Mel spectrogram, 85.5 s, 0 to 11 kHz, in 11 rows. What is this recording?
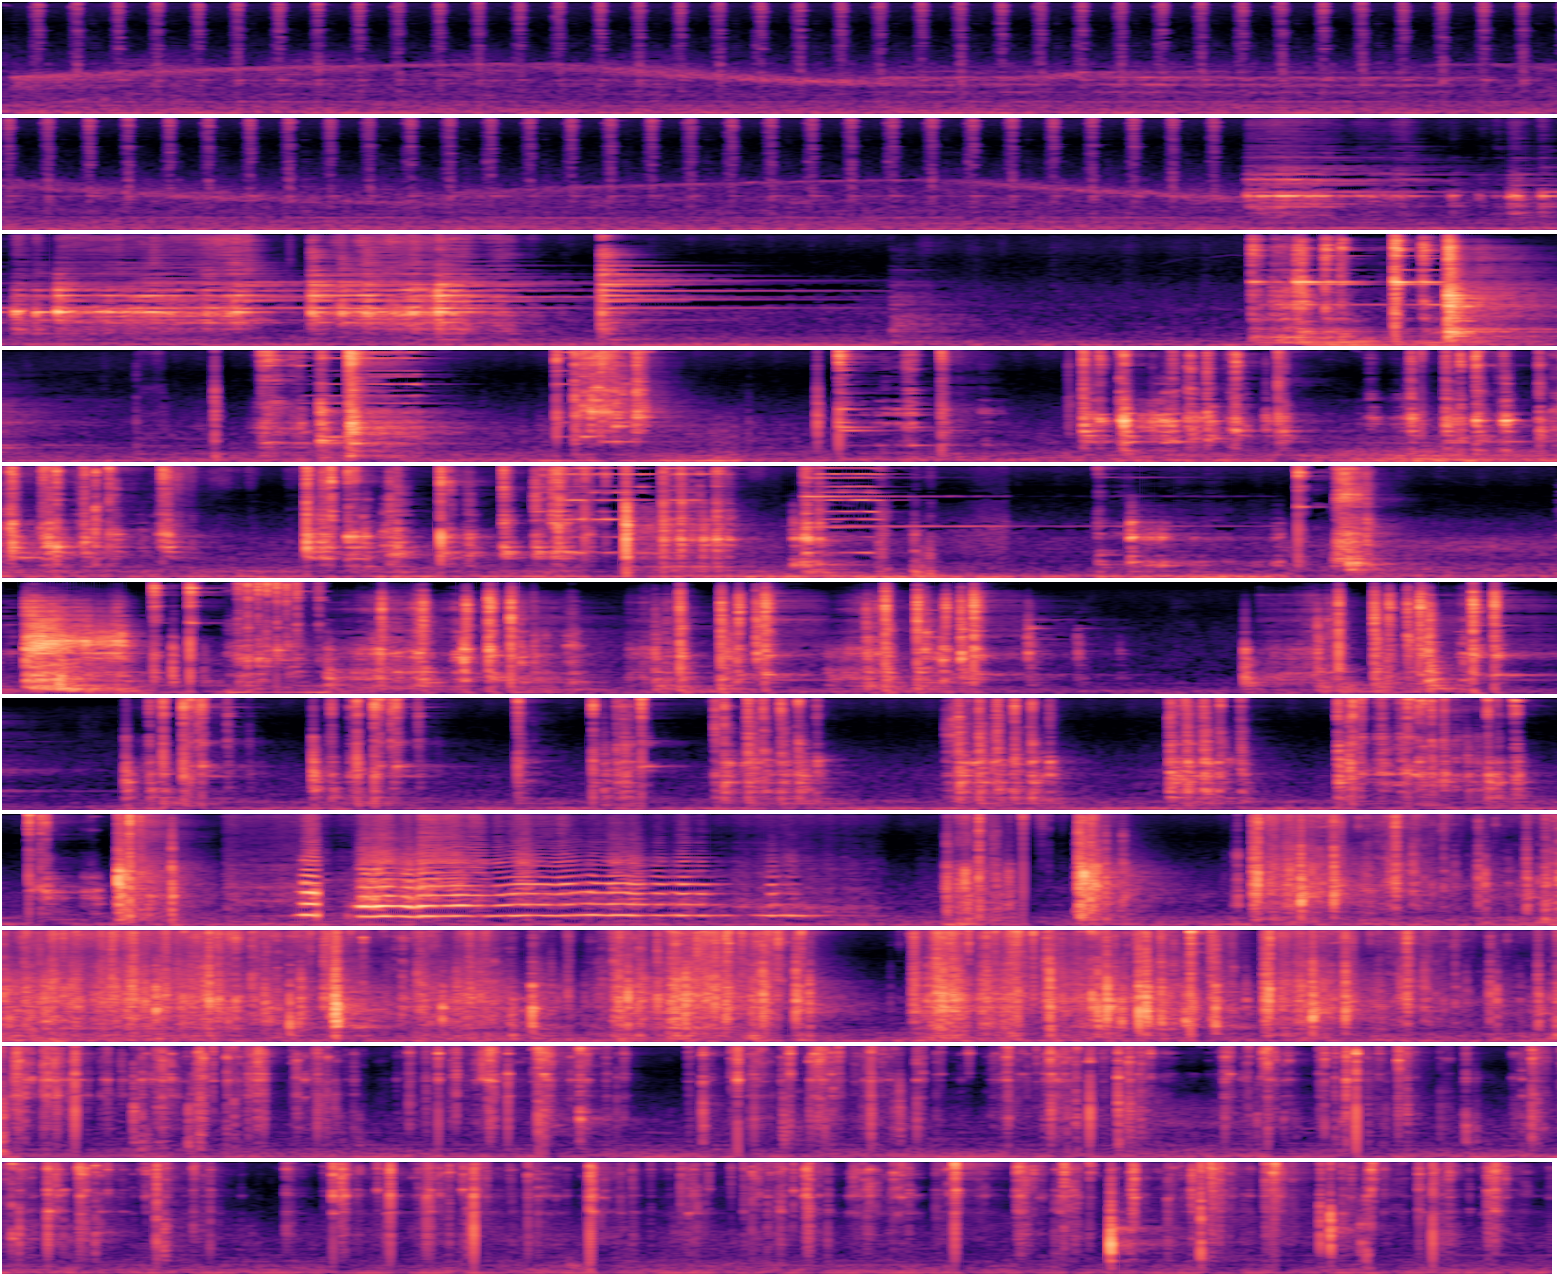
Junk shop
Hitting things with tiny spoons, rattling costume jewellery and a little bit of ambience.
Recorded with a Tascam DR-05.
